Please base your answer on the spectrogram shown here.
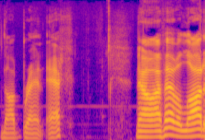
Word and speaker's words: Not Brand Echh: to do it but most of my viewers have told me it's pronounced not Brant neck now I've had a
